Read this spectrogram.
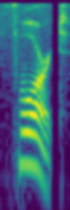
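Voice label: "thwart", English, us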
